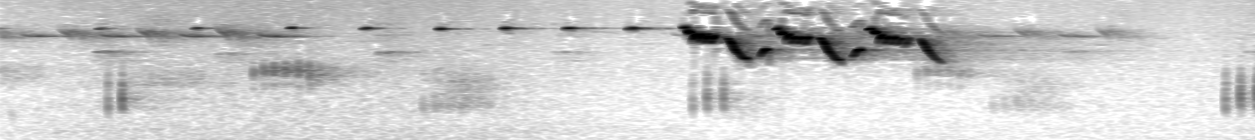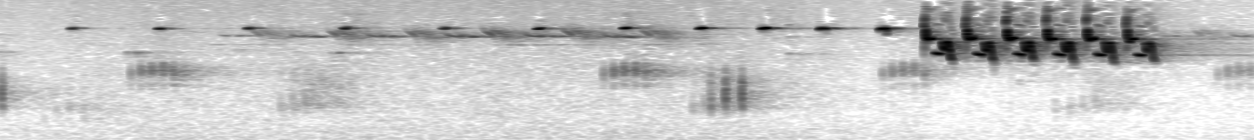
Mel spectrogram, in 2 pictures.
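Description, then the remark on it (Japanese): A Siberian blue robin (koruri) sings at Hirafushi Pond in Fukushima Prefecture, Japan: two phrases, each opening with soft, evenly spaced ticking notes that build into a loud, rapid rattling trill. Other bird calls sound faintly in the background. “平伏沼（福島県）のコルリをお届けします。”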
